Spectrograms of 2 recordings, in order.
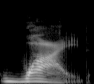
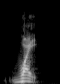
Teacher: when we say the word wide we usually say it wide we open wide and when we say white it's usually quicker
